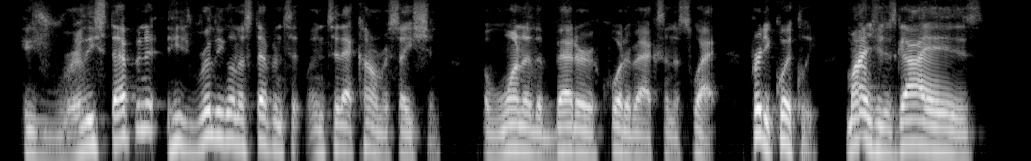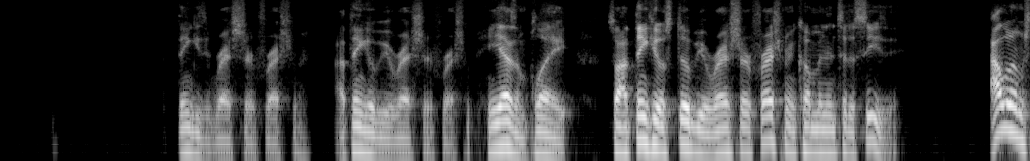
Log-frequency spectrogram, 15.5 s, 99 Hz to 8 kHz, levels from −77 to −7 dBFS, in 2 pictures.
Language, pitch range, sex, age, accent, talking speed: English, 115-185 Hz, male, 30-49, American, 230 wpm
